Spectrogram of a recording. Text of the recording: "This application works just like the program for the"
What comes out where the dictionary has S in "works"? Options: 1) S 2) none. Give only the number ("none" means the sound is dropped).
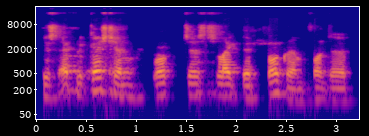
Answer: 2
